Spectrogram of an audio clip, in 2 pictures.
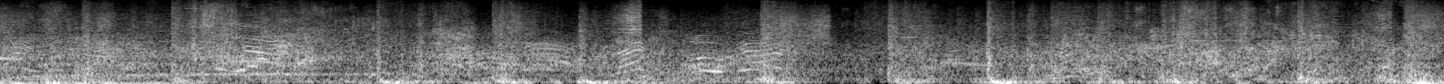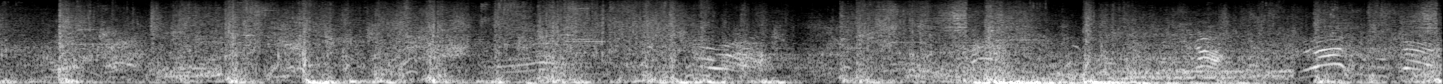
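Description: Weapons strike and slash flesh in quick, repeated blows.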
